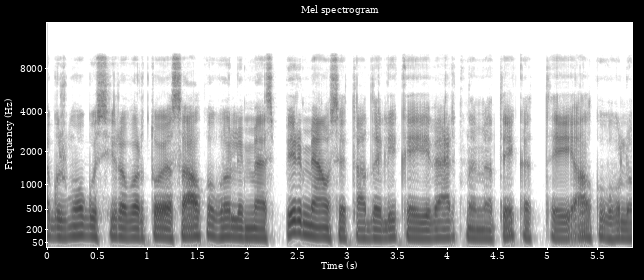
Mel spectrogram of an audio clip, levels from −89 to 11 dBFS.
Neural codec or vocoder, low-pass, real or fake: none; 9.9 kHz; real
